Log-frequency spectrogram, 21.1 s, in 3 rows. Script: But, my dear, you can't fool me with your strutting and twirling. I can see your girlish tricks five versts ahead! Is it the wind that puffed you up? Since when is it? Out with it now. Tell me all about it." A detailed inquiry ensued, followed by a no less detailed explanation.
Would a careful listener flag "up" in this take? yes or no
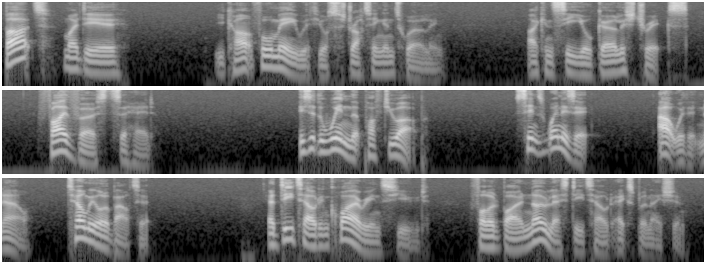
no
